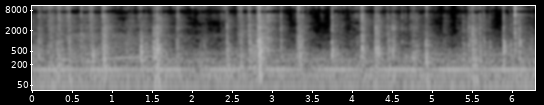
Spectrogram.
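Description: Tarot cards being shuffled and handled: soft, irregular clicks and flicks of card stock, quiet, over a faint steady hum.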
